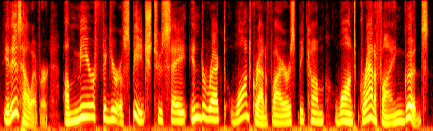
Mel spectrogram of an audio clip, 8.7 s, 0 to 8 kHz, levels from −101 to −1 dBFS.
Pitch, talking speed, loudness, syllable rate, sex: 165 Hz, 120 wpm, -20 LUFS, 3.9 syllables/s, male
